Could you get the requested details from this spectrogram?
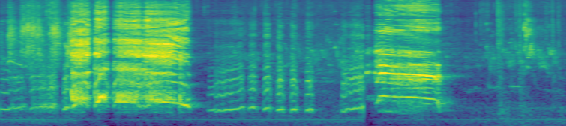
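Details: Lohmann Brown rooster crowing twice: a long harsh drawn-out note breaking into a run of short clipped syllables, then a second loud strained crow near the end, with quiet background chatter between.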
